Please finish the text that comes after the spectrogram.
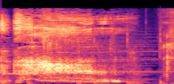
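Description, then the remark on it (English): A person imitates a tiger's roar with a single loud, sustained, gravelly growl lasting over a second, then trailing off into a brief breathy noise. “I was going for like a like a tiger roar, like an MGM thing.”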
